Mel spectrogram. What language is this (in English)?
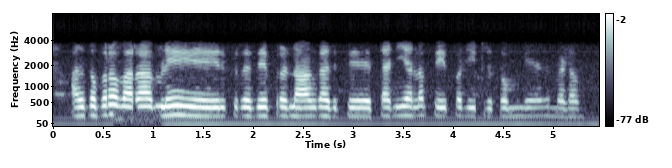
Tamil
